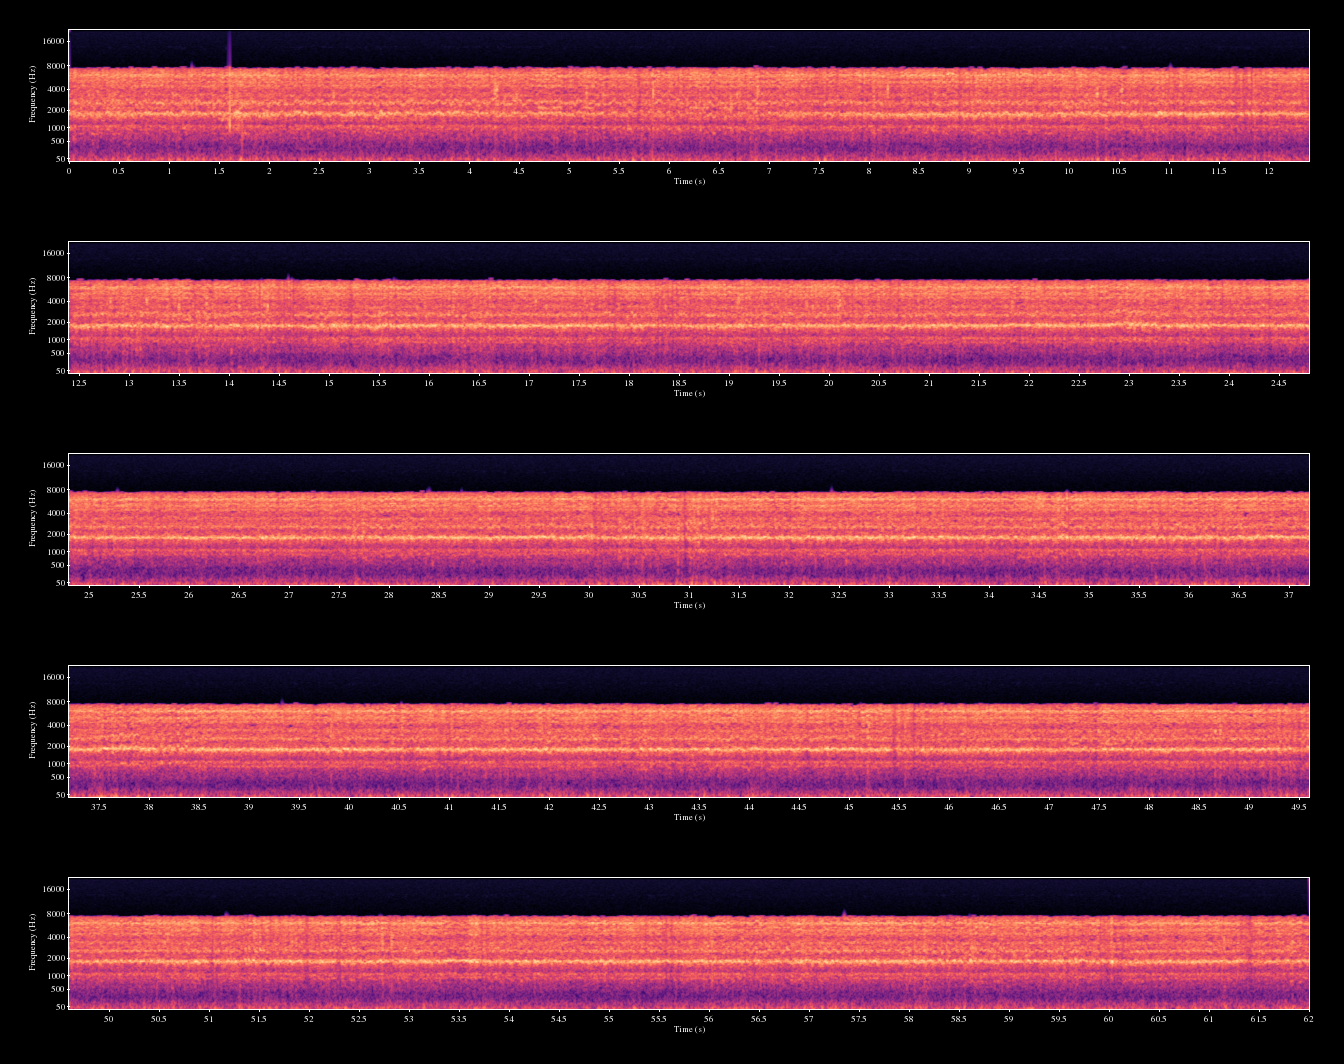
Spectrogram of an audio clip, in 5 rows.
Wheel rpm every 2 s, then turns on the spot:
220, 210, 210, 220, 220, 230, 230, 230, 240, 230, 230, 230, 230, 230, 230, 230, 230, 230, 230, 230, 230, 220, 230, 220, 230, 220, 240, 230, 230, 220, 230.
none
